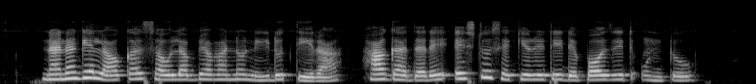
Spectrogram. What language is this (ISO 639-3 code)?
kan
